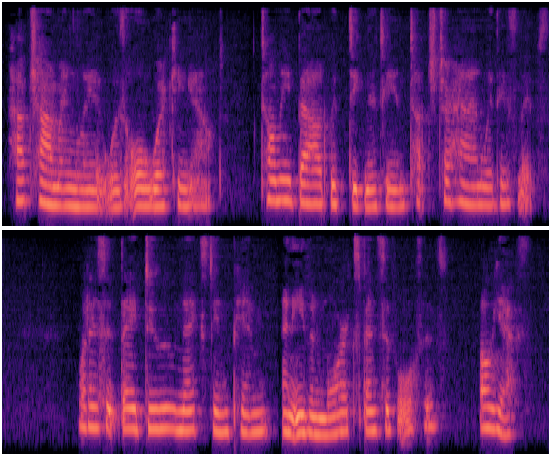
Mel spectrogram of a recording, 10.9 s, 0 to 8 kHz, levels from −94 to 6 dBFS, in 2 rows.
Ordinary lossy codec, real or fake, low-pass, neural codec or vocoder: MP3, 48 kbps; fake; 7.2 kHz; vocoder, 44.1 kHz, 128 mel bands, Pupu-Vocoder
